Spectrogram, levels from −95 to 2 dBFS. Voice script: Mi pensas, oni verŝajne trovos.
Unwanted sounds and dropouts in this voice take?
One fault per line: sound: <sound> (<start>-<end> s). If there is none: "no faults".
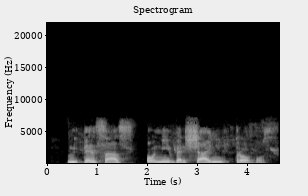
no faults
